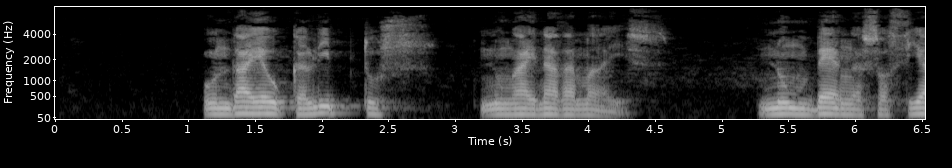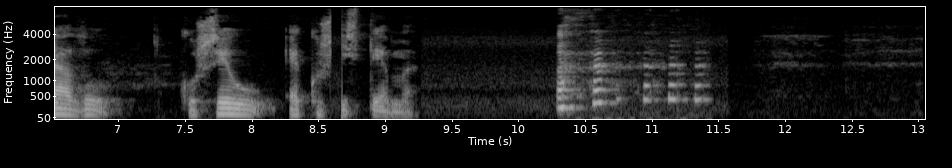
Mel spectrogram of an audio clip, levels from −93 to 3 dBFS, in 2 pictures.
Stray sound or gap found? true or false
true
